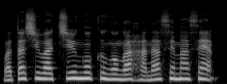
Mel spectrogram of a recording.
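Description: A woman hosting a radio language lesson, calmly guiding listeners through the phrases. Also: sits high, a little slow, clear, resonant tone, no room sound, studio quality.

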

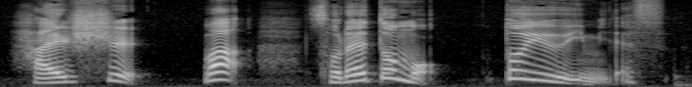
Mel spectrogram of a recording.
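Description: A woman's voice: mid-range voice, sing-song, a little slow, pushed and bright, no room sound, studio quality. A woman teaching Chinese pronunciation on a radio lesson, explaining each phrase step by step.

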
